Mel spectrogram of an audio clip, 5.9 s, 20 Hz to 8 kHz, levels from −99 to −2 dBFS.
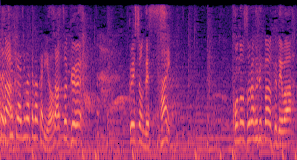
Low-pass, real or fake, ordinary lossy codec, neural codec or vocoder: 7.2 kHz; real; MP3, 48 kbps; none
